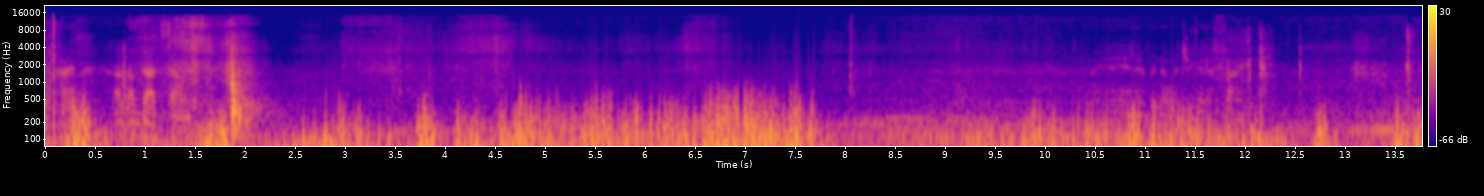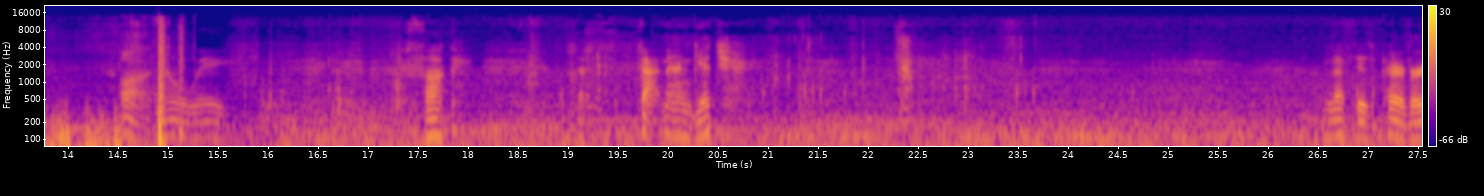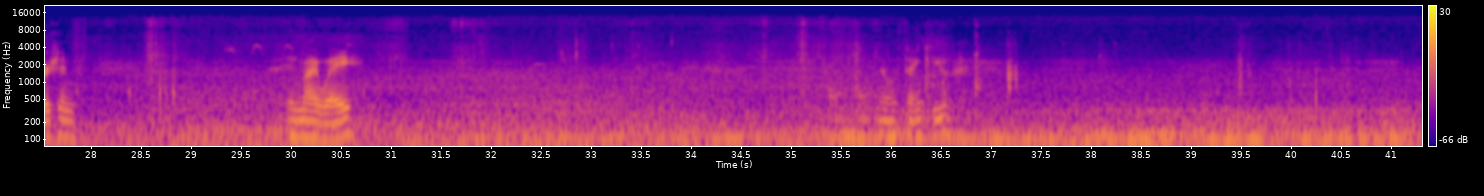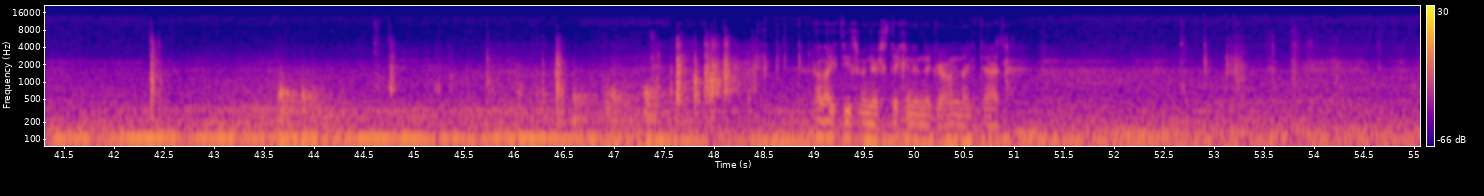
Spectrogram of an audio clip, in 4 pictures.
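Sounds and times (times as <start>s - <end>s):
steady low hum: 0.0s - 55.0s
dry grass rustling: 2.5s - 10.2s, 11.8s - 42.0s
low rumble: 30.6s - 48.9s.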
